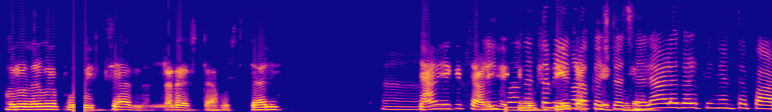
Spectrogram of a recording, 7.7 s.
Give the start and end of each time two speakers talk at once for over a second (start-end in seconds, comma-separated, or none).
4.2-6.4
